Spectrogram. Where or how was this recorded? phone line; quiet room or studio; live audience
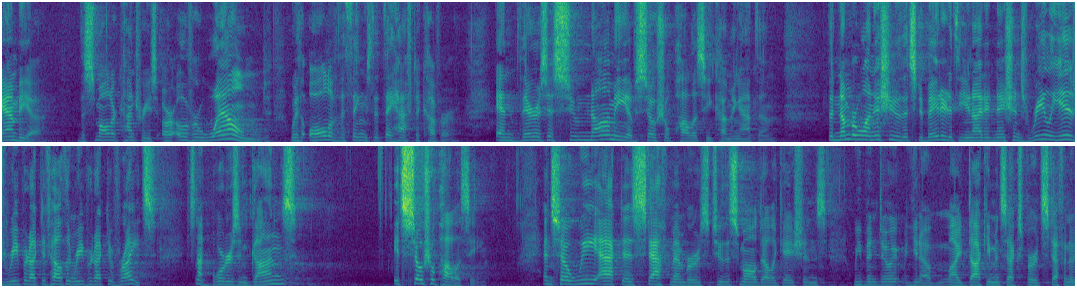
live audience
